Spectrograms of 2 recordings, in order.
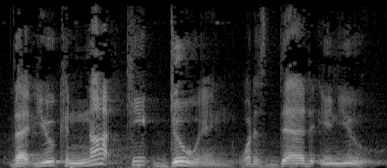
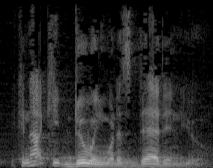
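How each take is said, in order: First: Slow, weighty, each word placed; slow emphatic statement. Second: Said in the usual way. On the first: Shown as a demonstration. Preacher stating the key truth to the congregation, slow and weighty. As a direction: lay it down slowly so it sinks in.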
